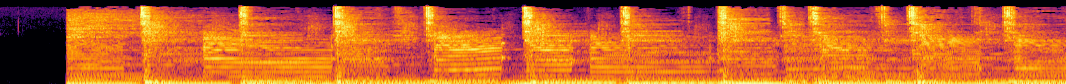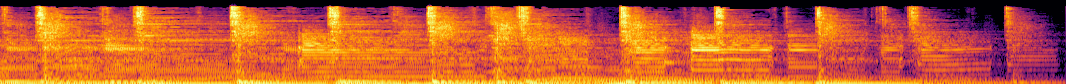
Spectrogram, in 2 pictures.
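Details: Loud strummed acoustic guitar music in a country style plays with a steady beat, and no animal voice is heard.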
